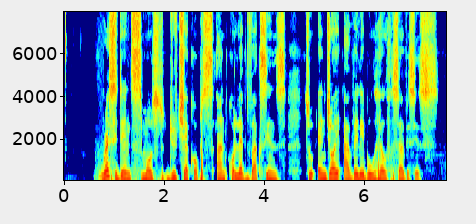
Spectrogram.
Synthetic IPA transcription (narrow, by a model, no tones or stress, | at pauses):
ɹɛsidɛ̃ntsmɔstdut͡ʃɛkʰɔpsãnkʰɔlɛk̚tvaksĩnztʰuʔɛ̃nd͡ʒɔɪʔavelebəlɦɛlˠθsɛvisɪz̥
